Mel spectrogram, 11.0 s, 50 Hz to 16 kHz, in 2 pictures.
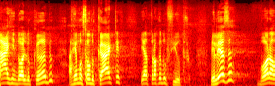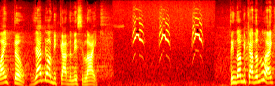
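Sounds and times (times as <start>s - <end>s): bird calling: 7.8s - 9.8s.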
